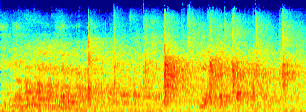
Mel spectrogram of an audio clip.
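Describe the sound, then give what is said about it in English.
An audience at a church denomination gathering applauds steadily for several seconds, a dense wash of many hands clapping with a few sharper, louder claps standing out, and a low murmur of voices underneath. “You may applaud.”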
